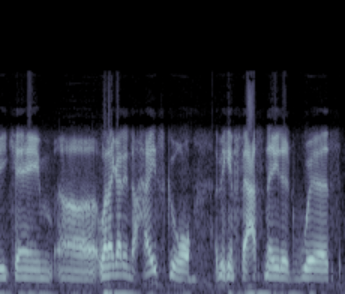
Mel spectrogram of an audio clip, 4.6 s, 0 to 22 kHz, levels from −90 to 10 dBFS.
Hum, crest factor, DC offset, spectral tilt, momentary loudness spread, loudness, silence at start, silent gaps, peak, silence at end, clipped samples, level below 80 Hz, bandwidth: none; 16 dB; under 0.1%; -4 dB/octave; 5 LU; -20 LUFS; 0 s; none; -4 dBFS; 0.15 s; under 0.1%; -56 dBFS; 8.2 kHz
